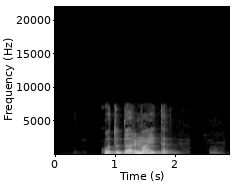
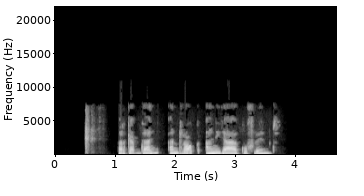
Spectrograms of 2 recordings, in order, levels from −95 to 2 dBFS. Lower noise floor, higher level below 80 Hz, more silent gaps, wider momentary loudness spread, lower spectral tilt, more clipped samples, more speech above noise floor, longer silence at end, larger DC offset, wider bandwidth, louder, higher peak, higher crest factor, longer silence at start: second, -81 dBFS vs under -90 dBFS; about the same, -64 dBFS vs -60 dBFS; neither; about the same, 14 LU vs 12 LU; about the same, -8 dB/octave vs -7 dB/octave; neither; second, 57 dB vs over 75 dB; about the same, 1 s vs 1 s; neither; about the same, 7.6 kHz vs 7.8 kHz; second, -25 LUFS vs -16 LUFS; second, -8 dBFS vs 0 dBFS; about the same, 18 dB vs 18 dB; first, 0.85 s vs 0.5 s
